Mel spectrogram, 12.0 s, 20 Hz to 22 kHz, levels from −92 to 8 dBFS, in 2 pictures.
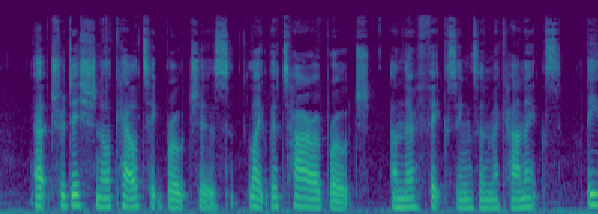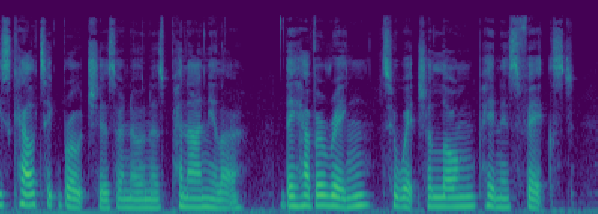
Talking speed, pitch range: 155 wpm, 150-175 Hz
